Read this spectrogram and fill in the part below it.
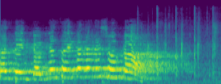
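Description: A woman speaks with animation through a loudspeaker outdoors.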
